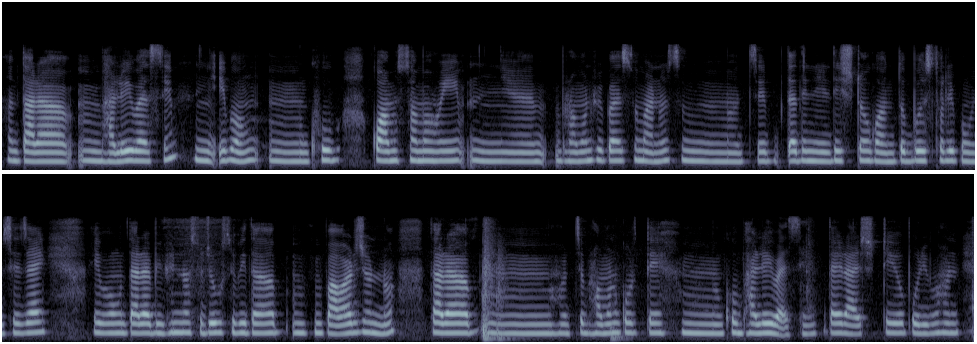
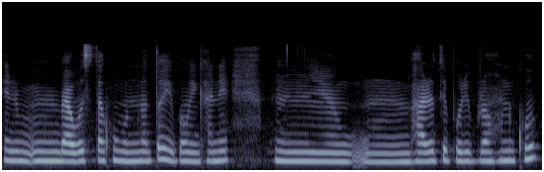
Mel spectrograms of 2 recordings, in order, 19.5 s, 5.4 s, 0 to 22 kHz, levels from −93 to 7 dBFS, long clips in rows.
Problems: none marked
